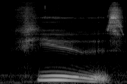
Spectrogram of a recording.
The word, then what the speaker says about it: fuse: you there few fuses and in this word it's a z sound but we spell it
